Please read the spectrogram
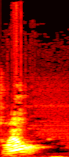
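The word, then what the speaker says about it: واو: Alors, pour prononcer le waw, il y a la chaîne en France W9. W, ça se prononce wa. Comme en anglais, what is your name? Et bien, le W se prononce waw.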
